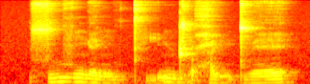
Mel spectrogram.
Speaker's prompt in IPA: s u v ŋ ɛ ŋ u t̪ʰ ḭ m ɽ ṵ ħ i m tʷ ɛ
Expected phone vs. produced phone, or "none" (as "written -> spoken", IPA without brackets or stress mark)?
ɽ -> ɖ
